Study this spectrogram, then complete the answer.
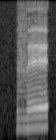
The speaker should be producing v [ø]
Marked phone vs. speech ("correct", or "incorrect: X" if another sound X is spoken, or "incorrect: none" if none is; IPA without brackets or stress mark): incorrect: ɛ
